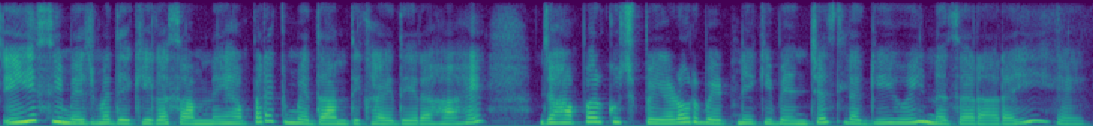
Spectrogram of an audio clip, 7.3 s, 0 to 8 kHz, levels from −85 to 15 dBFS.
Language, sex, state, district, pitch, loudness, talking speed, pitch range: Hindi, female, Rajasthan, Jaipur, 230 Hz, -18 LUFS, 220 wpm, 205-265 Hz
